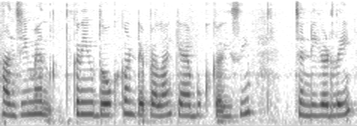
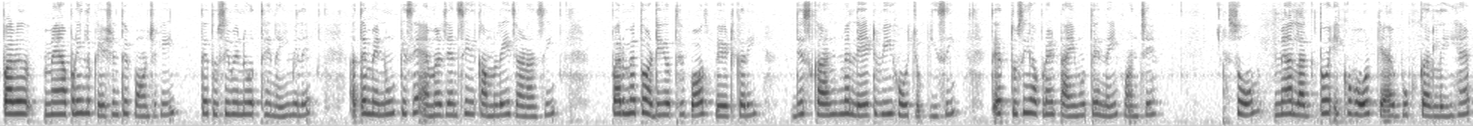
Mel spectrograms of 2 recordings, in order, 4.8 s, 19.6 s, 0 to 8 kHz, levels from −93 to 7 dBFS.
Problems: background sounds at intervals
